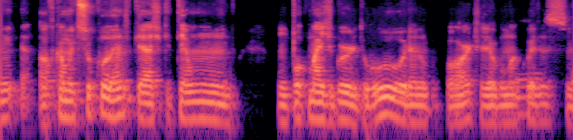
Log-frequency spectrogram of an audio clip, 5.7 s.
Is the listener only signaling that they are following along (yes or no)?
no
